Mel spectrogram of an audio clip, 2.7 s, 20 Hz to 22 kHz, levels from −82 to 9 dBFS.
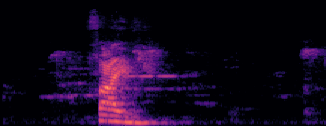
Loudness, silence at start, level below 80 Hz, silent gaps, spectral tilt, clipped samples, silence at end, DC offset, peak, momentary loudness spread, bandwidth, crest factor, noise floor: -21 LUFS; 0.75 s; -70 dBFS; none; -5.5 dB/octave; under 0.1%; 0.15 s; under 0.1%; -4 dBFS; 24 LU; 16 kHz; 22 dB; -68 dBFS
